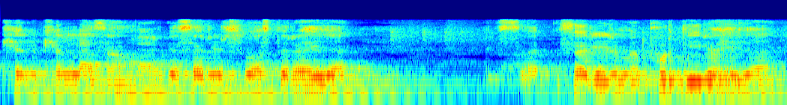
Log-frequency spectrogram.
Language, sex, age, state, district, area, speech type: Maithili, male, 45-60, Bihar, Madhubani, rural, spontaneous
